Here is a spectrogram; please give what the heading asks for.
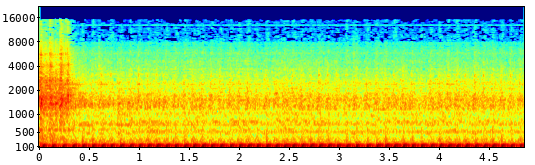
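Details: Suzuki Skydrive Sport 115 FI scooter, known for a noisy "falling coins" starter that the owner works to reduce: brief catch at start, then even low thumping about ten beats a second with no starter rattle, settling to a healthy idle.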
